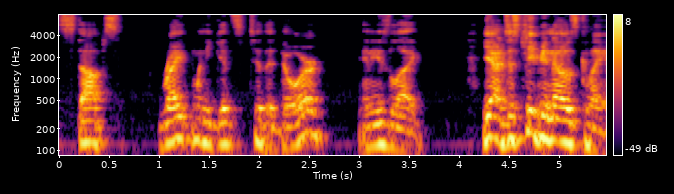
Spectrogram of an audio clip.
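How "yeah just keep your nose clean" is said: very loud voice. Retelling what a man said on stopping at the door, loud. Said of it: "very, like, loud".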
